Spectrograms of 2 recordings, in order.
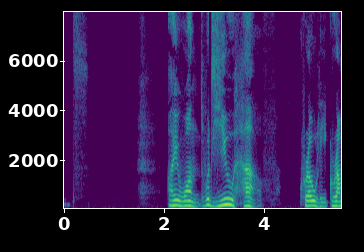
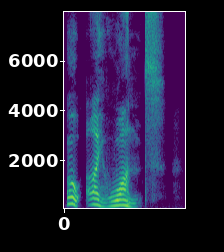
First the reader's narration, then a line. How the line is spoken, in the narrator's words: Crowley growled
